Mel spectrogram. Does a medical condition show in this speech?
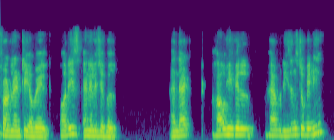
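No.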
